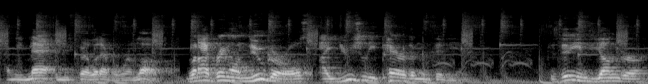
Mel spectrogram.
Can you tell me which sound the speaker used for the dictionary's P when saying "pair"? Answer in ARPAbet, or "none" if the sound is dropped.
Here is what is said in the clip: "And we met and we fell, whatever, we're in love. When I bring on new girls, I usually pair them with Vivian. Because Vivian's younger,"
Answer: P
